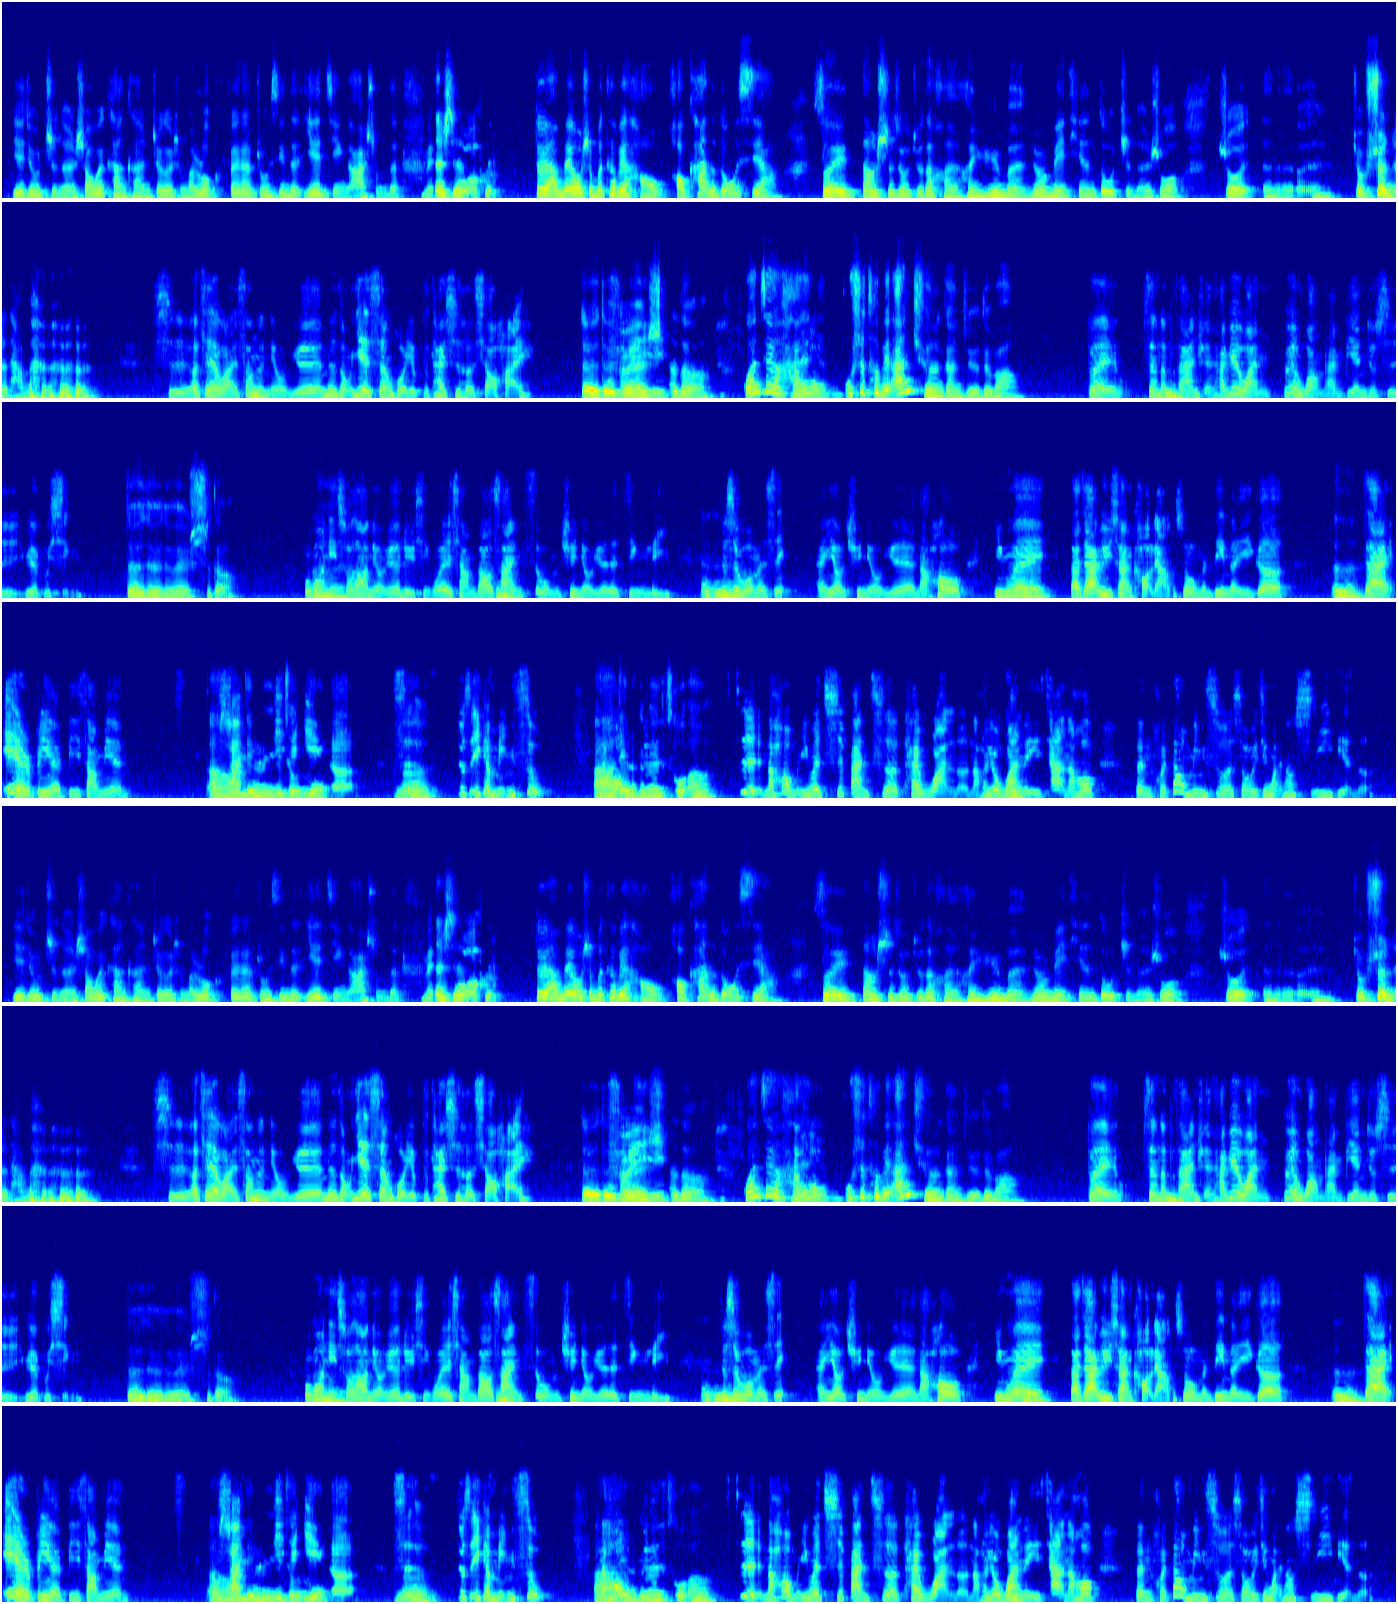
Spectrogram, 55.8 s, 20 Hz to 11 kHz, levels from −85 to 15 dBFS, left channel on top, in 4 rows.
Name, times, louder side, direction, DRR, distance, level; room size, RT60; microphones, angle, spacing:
voice 1, 0.1-4.0 4.3-4.6 5.3-7.8 8.2-11.8 12.2-14.8 16.4-16.6 19.7-21.0 21.4-22.0 22.4-24.1 25.5-25.7 29.1-30.2 31.0-31.4 32.8-33.0 34.9-35.3 38.0-38.3 41.2-41.5 43.9-45.1 45.7-46.1 47.7-48.9 51.8-52.0, left 1 dB, 35° left, 0.9 m, -31 dB
voice 2, 4.2-4.8 15.5-19.2 20.1-20.6 21.8-22.3 24.8-28.5 30.9-34.6 35.1-35.7 36.0-37.5 37.8-38.3 38.6-40.7 41.5-43.1 44.0-44.3 44.5-45.3 45.7-47.2 47.8-48.4 49.2-55.5, right 2 dB, 20° right, 0.6 m, -35 dB
7.1 x 5.5 x 6.4 m
head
